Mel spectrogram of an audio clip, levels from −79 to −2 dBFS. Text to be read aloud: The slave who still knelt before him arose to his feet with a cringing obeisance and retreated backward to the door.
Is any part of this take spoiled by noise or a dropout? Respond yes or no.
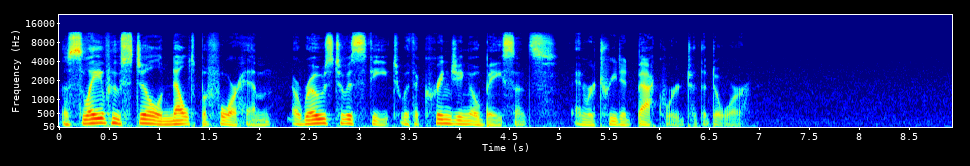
no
